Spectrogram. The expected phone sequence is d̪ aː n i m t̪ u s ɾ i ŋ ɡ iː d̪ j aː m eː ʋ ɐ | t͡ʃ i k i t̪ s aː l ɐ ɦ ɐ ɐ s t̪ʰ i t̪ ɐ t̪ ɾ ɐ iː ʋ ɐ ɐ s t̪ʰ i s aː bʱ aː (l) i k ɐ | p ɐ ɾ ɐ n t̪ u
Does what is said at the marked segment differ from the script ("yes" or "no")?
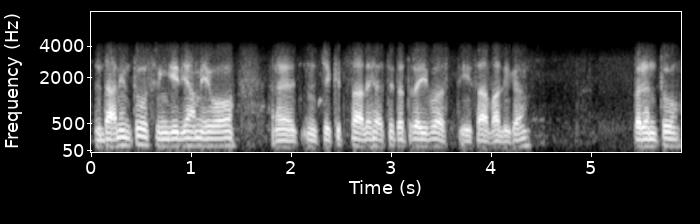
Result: no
